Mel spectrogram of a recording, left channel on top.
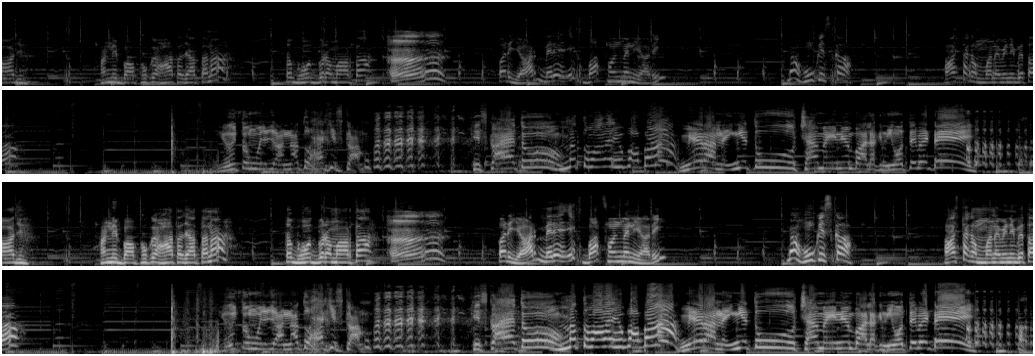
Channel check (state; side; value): quieter; left; 10.1 dB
